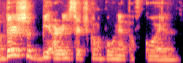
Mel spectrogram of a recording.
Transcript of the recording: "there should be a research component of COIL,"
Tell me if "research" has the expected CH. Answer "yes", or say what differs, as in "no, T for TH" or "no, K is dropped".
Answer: yes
